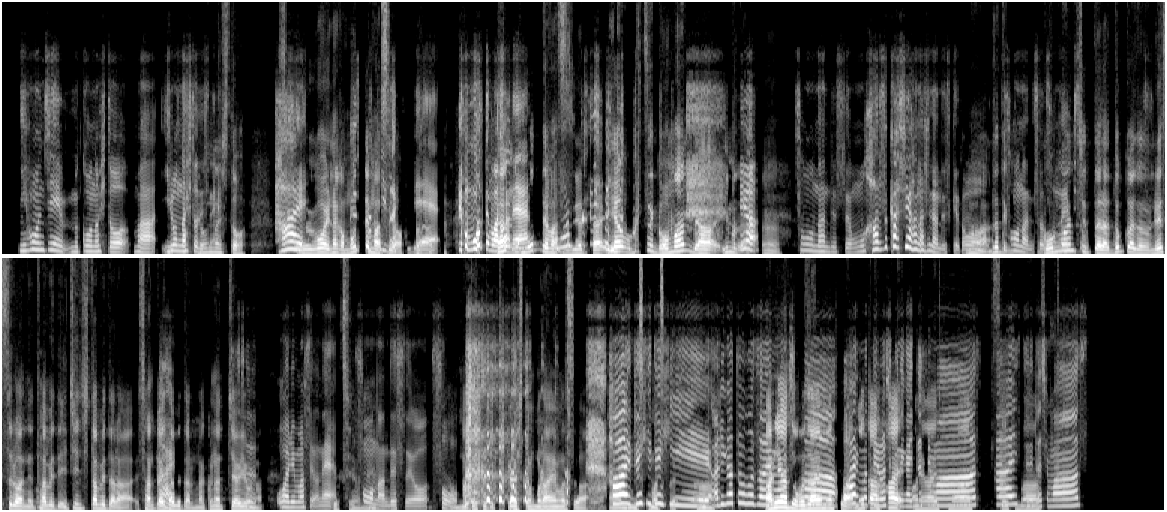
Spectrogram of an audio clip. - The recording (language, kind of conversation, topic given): Japanese, unstructured, 旅行先で思いがけない出会いをしたことはありますか？
- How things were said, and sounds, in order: chuckle; laughing while speaking: "ほんとに"; laugh; laugh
